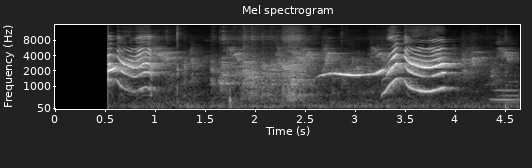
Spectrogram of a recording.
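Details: Pet green rose-ringed parakeet said to speak the word "mummy". Two loud, harmonic, arched squawk-like utterances, each first rising and then falling, separated by a softer, hissy, drawn-out stretch, with a short clean whistle-like tone between them.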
